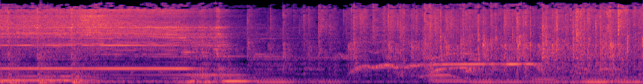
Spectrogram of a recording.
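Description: Hardcore punk band playing live with distorted guitar, bass and drums, the song ending on a final hit about two seconds in. After it, guitar noise rings on with sliding pitch over amplifier hum, with scattered clapping.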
